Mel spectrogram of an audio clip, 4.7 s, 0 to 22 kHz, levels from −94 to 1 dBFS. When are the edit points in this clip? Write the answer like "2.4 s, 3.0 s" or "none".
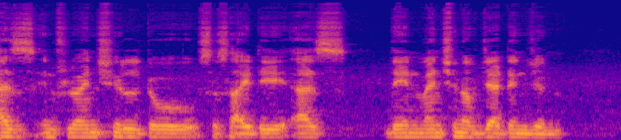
none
